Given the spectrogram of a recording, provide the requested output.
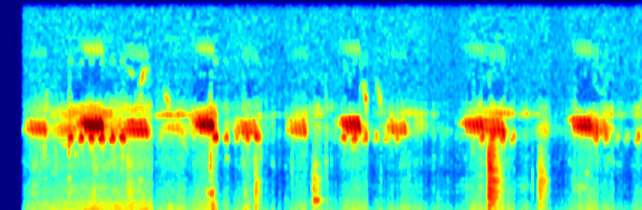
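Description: A cicada gives a high, thin, ringing buzz in short bursts, broken by brief pauses.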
